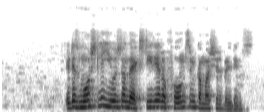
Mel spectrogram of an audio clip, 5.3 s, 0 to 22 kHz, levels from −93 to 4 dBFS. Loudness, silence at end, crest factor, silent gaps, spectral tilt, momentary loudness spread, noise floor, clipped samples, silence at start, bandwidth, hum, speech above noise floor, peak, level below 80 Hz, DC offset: -17 LUFS; 0.45 s; 16 dB; none; -8 dB/octave; 11 LU; -62 dBFS; under 0.1%; 1.3 s; 7 kHz; none; 45 dB; -2 dBFS; -60 dBFS; under 0.1%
